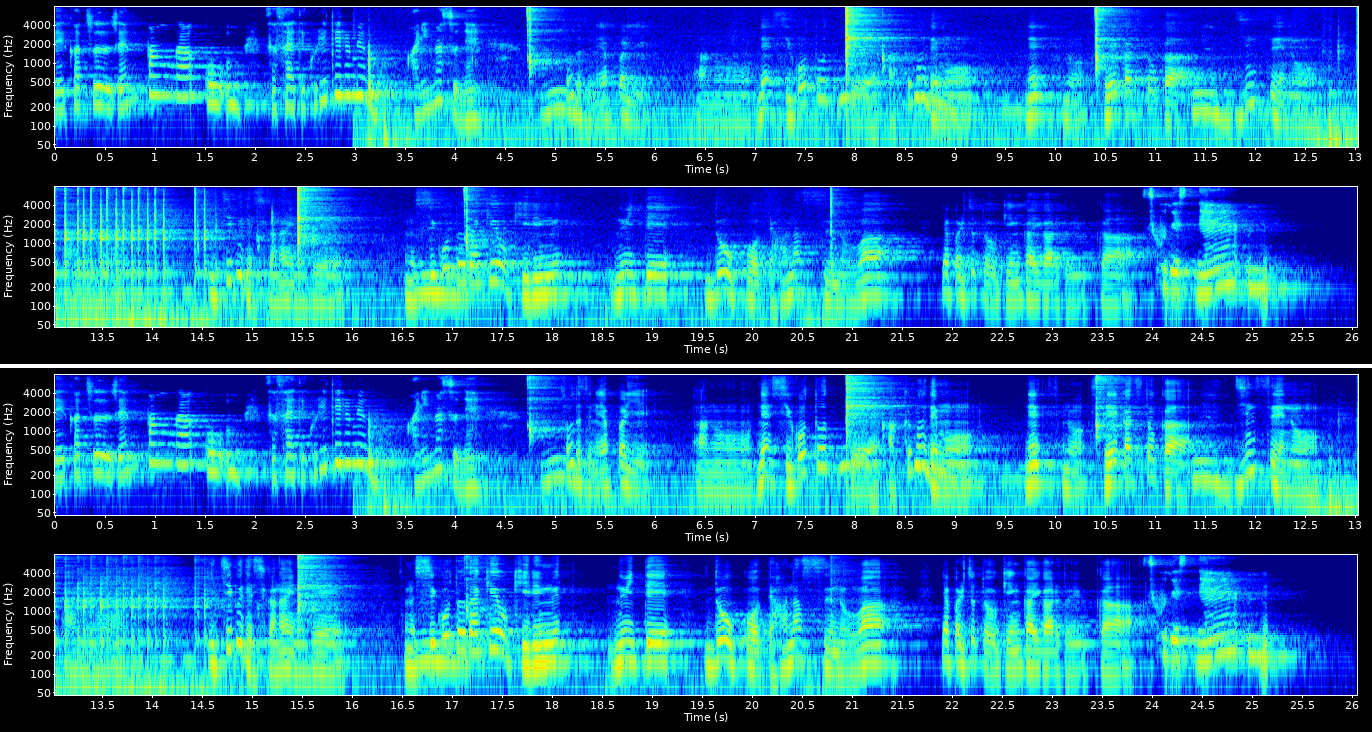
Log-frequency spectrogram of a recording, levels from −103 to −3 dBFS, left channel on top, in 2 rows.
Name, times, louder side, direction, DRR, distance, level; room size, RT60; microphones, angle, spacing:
voice 1, 0.0-5.4 7.8-8.0 8.8-9.0 11.4-11.8 16.6-17.3 24.0-25.2, left 1 dB, 10° left, 10 dB, 0.6 m, -52 dB
sound 1, 0.9-17.0, left 1 dB, 45° left, 2.3 m, -75 dB
sound 2, 3.0-20.9, left 11 dB, 90° left, 0.7 m, -48 dB
voice 2, 5.1-5.9 6.4-9.3 9.7-11.4 11.8-12.6 13.1-13.8 14.6-16.0 16.5-18.1 18.6-19.2 19.5-21.5 21.9-24.0 25.1-25.2, right 4 dB, 40° right, 14 dB, 0.4 m, -50 dB
12.0 x 10.5 x 6.4 m, 1.5 s
head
